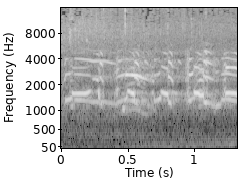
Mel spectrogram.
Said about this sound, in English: There are seagulls, waves, and the creaking of a ship.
